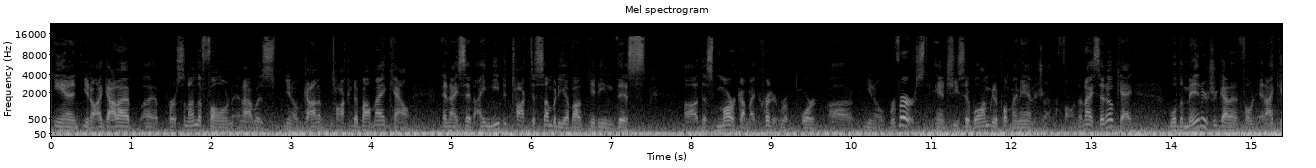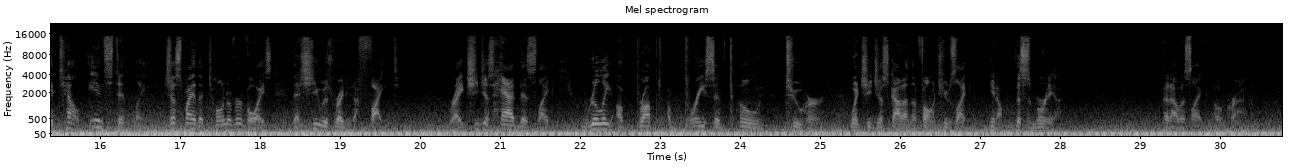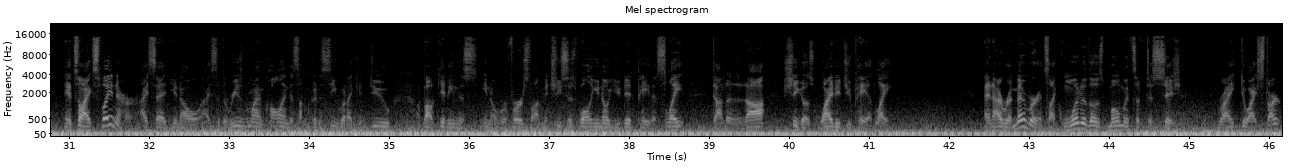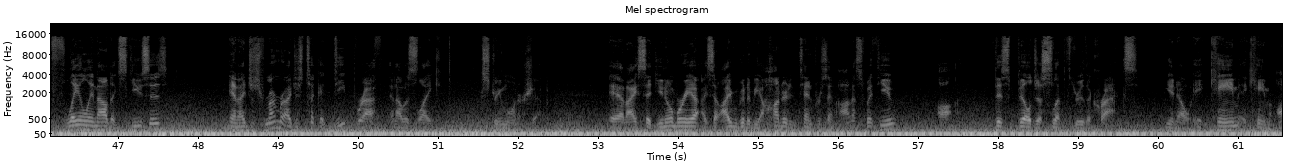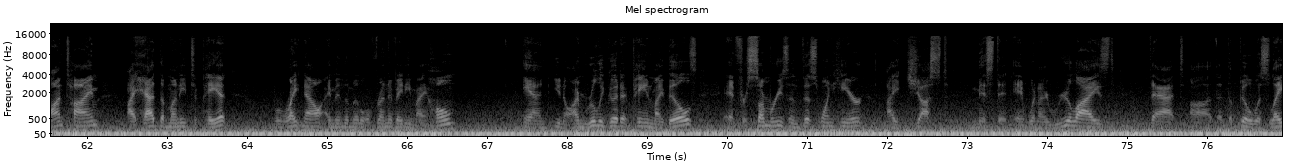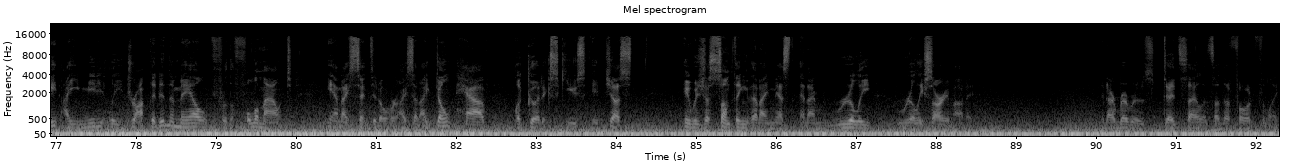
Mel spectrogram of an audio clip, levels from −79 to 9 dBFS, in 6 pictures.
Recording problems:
low rumble; noticeable; throughout; 10 dB below the speech

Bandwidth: 14.5 kHz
